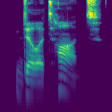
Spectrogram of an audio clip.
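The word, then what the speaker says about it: dilettante: Hold on, let me see how to pronounce this. Dilotant.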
